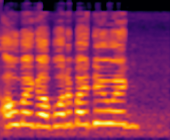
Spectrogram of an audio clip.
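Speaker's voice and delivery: acted, scared, high-pitched, frightened fretting. Recalling the first time boot camping a computer, acting out past self; retelling being scared. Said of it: "I was so scared".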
